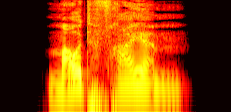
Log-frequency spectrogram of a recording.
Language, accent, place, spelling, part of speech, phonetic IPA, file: German, Germany, Berlin, mautfreiem, adjective, [ˈmaʊ̯tˌfʁaɪ̯əm], De-mautfreiem.ogg
- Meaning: strong dative masculine/neuter singular of mautfrei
